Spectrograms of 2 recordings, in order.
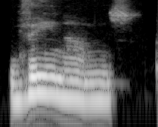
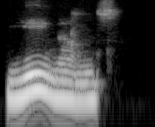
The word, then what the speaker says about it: Ye Nuns: So we changed it to Ye Nuns, which is actually the Y is actually an old English letter called the thorn, which is spelt it looks like a Y, but it's pronounced TH, so it's really still the Nuns, but it looks like Ye Nuns.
